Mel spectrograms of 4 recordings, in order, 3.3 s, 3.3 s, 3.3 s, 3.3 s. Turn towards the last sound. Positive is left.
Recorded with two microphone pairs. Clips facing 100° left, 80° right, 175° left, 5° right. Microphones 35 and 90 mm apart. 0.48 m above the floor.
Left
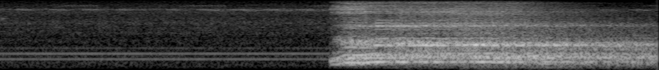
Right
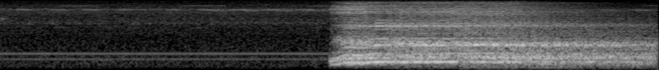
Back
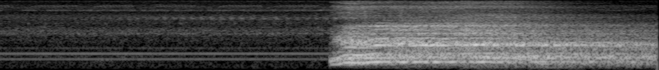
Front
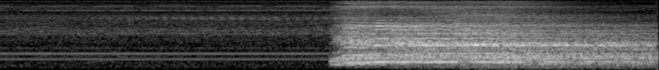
turn(degrees=15)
